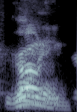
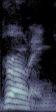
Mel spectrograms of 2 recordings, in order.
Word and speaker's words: Groening: It's Matt Groening, the Simpsons guy. – It is Groening.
